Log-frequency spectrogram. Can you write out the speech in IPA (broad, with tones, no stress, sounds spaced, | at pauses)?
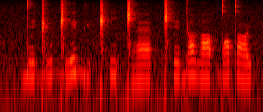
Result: d e˨ ɡ͡ǁ u˧˥ ɡ͡ǁ e˧˥ bʲ ʉ˨ ʔ ǁʰ i˧˥ ʔ ɡ͡ǁ æ˨ | ǁʰ e˨ ɡ e˧˥˧ ðˤ æ˧˥ ʔ dˤ e˧˥˧ tˤ ʉ˨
